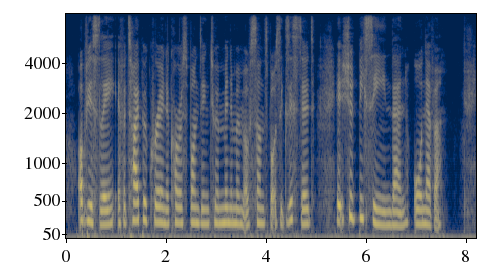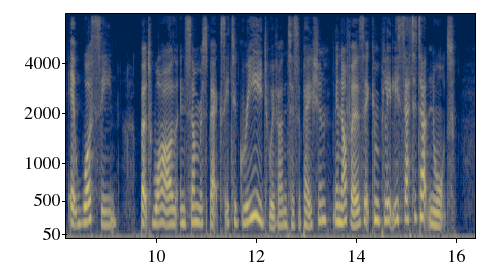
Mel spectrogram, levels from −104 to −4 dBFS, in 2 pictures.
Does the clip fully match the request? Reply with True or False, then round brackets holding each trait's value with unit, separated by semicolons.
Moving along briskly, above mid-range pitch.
False (150 wpm; 205 Hz)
